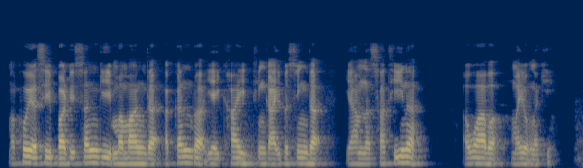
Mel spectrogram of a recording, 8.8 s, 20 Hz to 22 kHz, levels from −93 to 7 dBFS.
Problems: none marked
